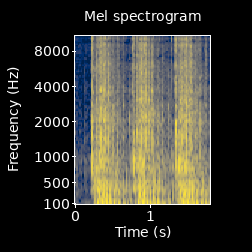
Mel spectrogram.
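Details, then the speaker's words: Hot, heat-soaked 2018 Stihl MS261 M-Tronic chainsaw with a complaint of hard starting and bogging when hot: four quick pull-cord cranks with brief sputters, then silence; won't start. Vapor lock suspected, tank vent to be tested. "Like if you had a dull chain on it almost and you had poor quality fuel, you could be vapor locking it right now. But let's give it a try. And it won't start."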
